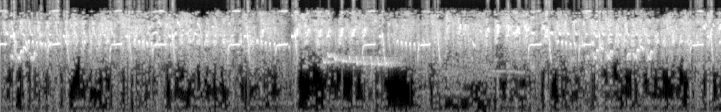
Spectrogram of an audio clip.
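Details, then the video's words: Calling mix of small birds (ciblek, kutilang, trucuk, sogon, perenjak) for luring birds to come down; short piercing whistles repeated roughly every second over a dense, unbroken chorus of high chirps. "SUARA PIKAT BURUNG KECIL burcil AMPUH"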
